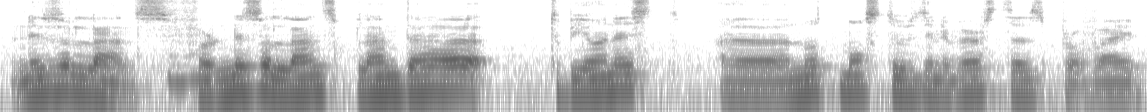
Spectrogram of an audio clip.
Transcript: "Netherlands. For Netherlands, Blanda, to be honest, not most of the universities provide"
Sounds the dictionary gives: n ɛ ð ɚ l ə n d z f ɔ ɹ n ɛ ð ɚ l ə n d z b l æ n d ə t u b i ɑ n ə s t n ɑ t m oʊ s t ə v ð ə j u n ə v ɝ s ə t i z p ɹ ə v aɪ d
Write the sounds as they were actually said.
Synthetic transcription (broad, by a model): n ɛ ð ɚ l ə n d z f ɔ ɹ n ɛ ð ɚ l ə n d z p l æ n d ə t u b i ɑ n ə s t n ɑ t m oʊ s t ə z j u n ə v ɝ s ə t i z p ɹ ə v aɪ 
